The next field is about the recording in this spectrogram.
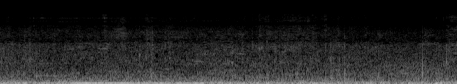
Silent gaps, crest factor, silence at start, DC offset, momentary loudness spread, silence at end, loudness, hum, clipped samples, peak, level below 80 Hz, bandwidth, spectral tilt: none; 12 dB; 0 s; under 0.1%; 6 LU; 0 s; -34 LUFS; none; under 0.1%; -16 dBFS; -30 dBFS; 11 kHz; -6.5 dB/octave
